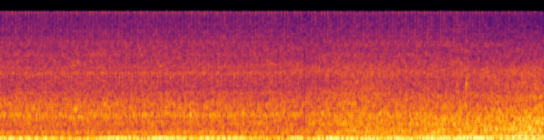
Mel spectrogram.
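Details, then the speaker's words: Ford Focus with three failed ignition coils and water found in coil area: low steady idle hum with an even beat, no stumbling or shake; much more stable, every cylinder now working. "Take a look, it's much more stable now. It's not shaking at all."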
